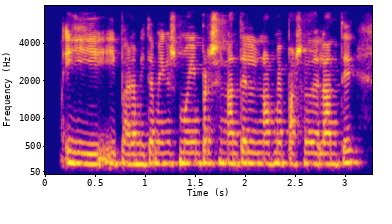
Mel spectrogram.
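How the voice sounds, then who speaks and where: A woman speaks in a medium pitch with a somewhat breathy voice. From Galicia, Spain. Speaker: HR recruitment executive. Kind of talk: interview. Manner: halting.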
